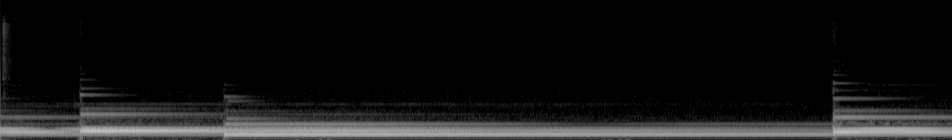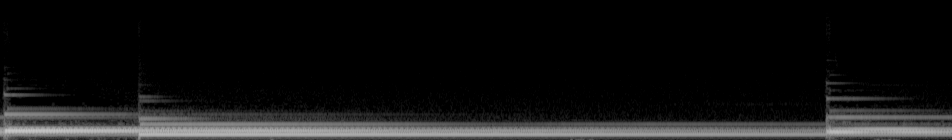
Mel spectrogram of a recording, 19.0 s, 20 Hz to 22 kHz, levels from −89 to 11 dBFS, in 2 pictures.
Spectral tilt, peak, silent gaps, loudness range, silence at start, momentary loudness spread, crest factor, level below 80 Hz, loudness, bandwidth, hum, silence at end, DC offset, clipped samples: -12.5 dB/octave; -8 dBFS; none; 10 LU; 0 s; 14 LU; 14 dB; -70 dBFS; -23 LUFS; 1.5 kHz; none; 0 s; under 0.1%; under 0.1%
